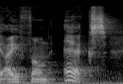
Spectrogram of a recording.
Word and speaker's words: iPhone X: about the iPhone X you've been pronouncing its name wrong all these years although it is in Ex Apple intended it to be pronounced as the Roman numeral 10 rather than the letter of the alphabet and this confusion is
